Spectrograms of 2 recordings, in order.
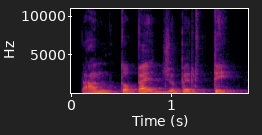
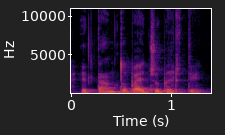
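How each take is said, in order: First: Slow, drawn-out echo of the fox; slow mocking echo from the cat; sly cat's echo. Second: Said in the usual way. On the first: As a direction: let the cat lazily parrot the words. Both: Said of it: "ripeté il gatto".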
